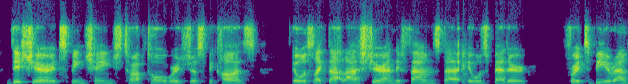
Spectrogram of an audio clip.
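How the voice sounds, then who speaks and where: In a Dublin accent, a woman speaks at a fairly low pitch. Her pace is moderate. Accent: Dublin Irish. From Ireland, Dublin. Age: 20s. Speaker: student and mental health advocate. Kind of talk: podcast interview.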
